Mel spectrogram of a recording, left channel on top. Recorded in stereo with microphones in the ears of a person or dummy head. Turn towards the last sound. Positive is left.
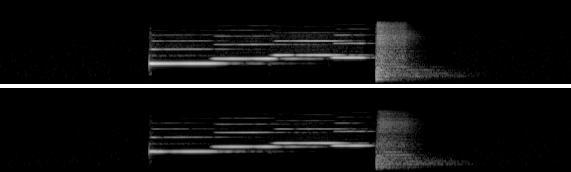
turn(degrees=70)  # may be behind; listen again after turning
